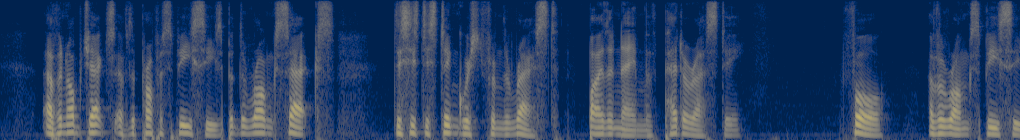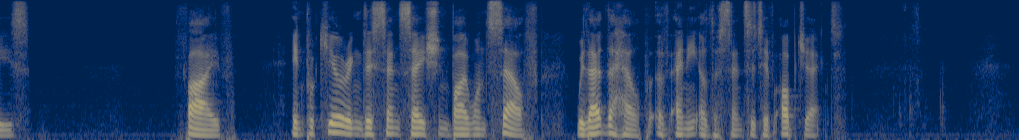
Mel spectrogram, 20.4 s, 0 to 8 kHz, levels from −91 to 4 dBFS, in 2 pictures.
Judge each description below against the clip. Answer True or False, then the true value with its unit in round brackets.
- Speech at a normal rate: False (120 wpm)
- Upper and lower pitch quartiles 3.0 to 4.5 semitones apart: True (3.6 semitones)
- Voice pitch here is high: False (135 Hz)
